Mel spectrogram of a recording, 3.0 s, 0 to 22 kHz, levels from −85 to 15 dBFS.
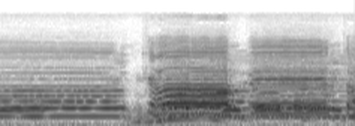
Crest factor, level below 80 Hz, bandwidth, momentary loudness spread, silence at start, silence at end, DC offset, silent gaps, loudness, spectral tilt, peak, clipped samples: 14 dB; -48 dBFS; 15 kHz; 11 LU; 0 s; 0 s; under 0.1%; none; -15 LUFS; -5 dB/octave; 0 dBFS; under 0.1%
